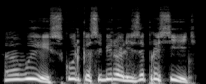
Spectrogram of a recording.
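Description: A prim, haughty elderly lady, calculating and used to giving orders, her voice raised well above a man's normal register, as the narrator puts her on. The timbre stays dark and husky, and the recording is dry, close to the mic, with no room echo. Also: high voice, expressive, a little fast, pitched above the performer's own voice. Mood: indignant. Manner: prim and commanding.

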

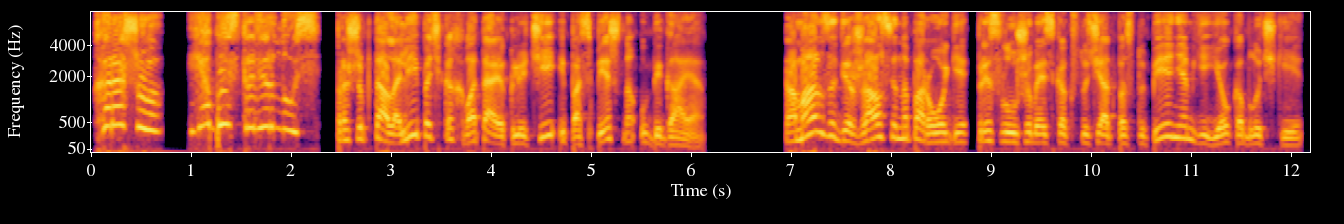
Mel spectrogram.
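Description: Expressive woman audiobook narrator. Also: deep voice, moderate pace, no echo. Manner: lively, emotional storytelling.

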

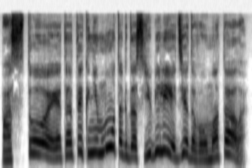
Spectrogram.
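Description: A woman's voice: medium pitch, lively intonation, normal speed, mellow, dry recording, clean studio sound, natural voice. A woman reading a stern protective older brother. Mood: bewildered. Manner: demanding, stern questioning. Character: strict protective older brother, young man.

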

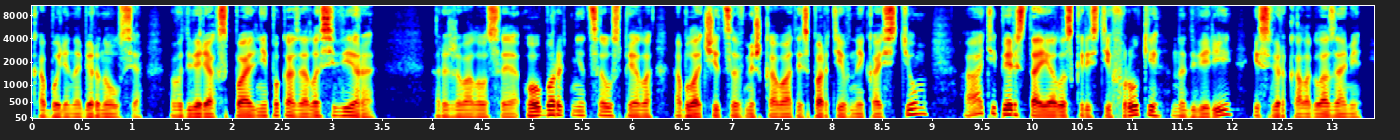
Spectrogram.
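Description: A man narrating an audiobook in a measured, even reading. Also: low voice, clear, resonant tone, no room sound, clean studio sound. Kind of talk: scripted narration.

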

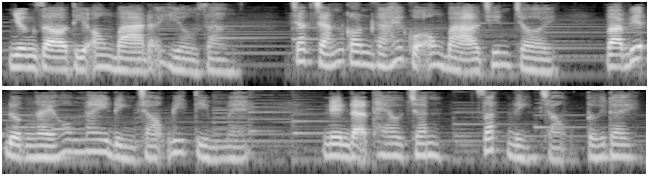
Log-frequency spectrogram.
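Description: A woman telling a story as a measured, scripted narration. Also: low-pitched, darkish tone. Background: faint music.

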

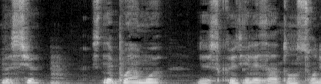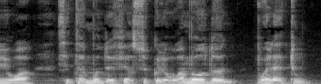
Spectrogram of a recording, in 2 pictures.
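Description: A man with a husky, dark voice reading a rigid palace lieutenant who speaks stiffly and formally. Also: medium pitch, normal speed, pitched above the performer's own voice. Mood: firm.

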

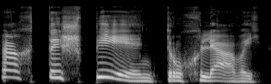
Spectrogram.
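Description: Old witch grandmother done by a woman, cheeky, bossy, folksy, lively intonation, dry close sound. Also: lowish voice, unhurried, dry recording. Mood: teasing. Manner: teasing, giggly, folksy.

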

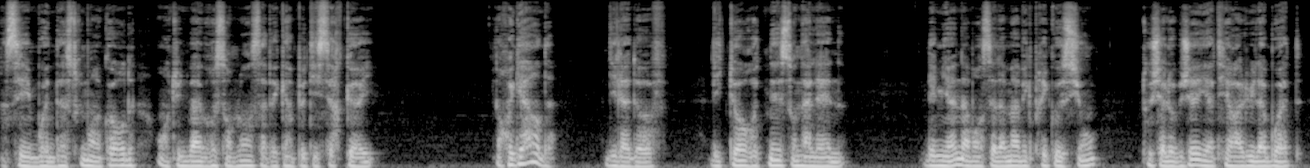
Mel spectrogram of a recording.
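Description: Low husky male narrator. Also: little pitch movement, warm tone. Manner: measured, literary. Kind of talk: audiobook reading of a novel.

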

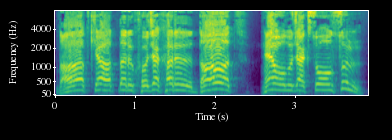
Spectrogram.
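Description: A stubborn old man of a grandfather shouts back in a higher, louder voice that rises and falls hard, played by a man reading aloud. His talk is defiant and blunt, recorded close and dry. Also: wildly swooping pitch, measured pace, no echo, full character voice. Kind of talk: storybook reading.

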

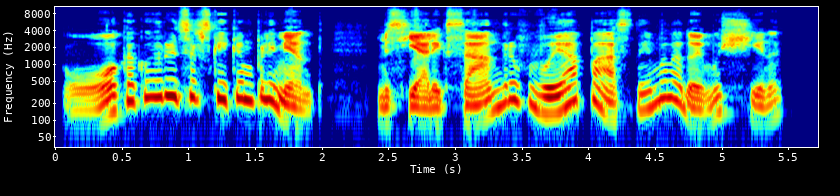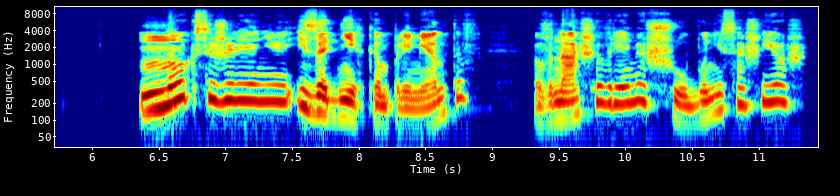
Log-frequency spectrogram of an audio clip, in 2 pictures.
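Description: A man voicing a flattering middle-aged society mother with an affected, gushing politeness, in a read-aloud story. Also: a little high, normal speed, slightly rough, pitched above the performer's own voice, heavily acted.

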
